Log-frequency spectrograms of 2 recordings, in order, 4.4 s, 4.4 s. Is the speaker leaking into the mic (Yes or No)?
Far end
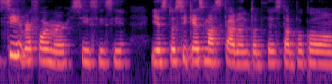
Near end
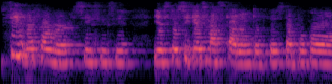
Yes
